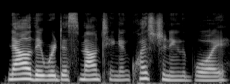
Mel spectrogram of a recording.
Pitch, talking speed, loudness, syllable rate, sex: 210 Hz, 210 wpm, -17 LUFS, 6.1 syllables/s, female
